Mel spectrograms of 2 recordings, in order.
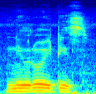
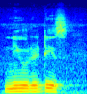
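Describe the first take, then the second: First: An 'o' sound follows 'neur' before '-itis'. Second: No 'o' sound follows 'neur' before '-itis'. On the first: The speaker calls it wrong. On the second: The speaker calls it right.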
